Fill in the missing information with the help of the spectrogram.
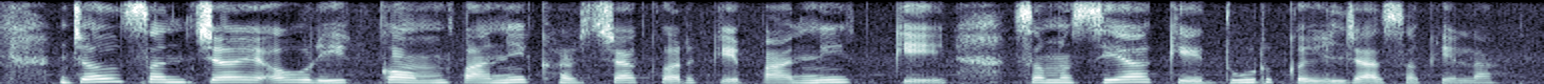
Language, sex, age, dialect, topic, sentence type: Bhojpuri, female, 25-30, Southern / Standard, agriculture, statement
